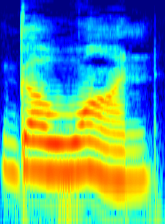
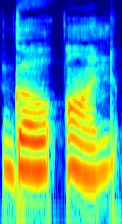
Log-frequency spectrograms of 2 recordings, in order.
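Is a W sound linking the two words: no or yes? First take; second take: yes; no. First: A W sound links the two vowels together. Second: The two vowels are said without a linking sound. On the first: "We're adding a W sound in between the two O's" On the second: "instead of go on"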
